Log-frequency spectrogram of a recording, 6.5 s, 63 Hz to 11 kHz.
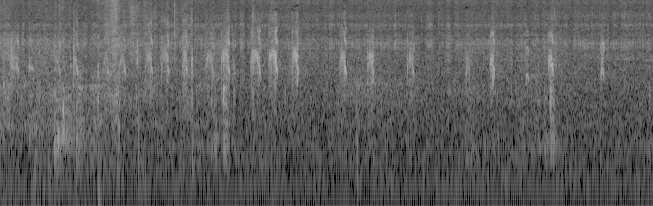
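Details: Grebe chicks, 7 and 5 days old, beg during feeding with thin, high peeps, short and uneven, several a second, over a steady background hiss.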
